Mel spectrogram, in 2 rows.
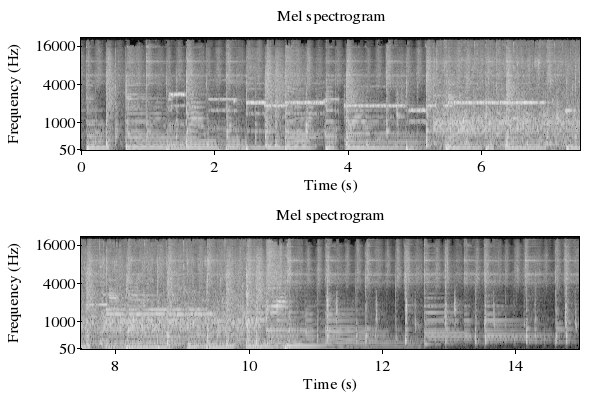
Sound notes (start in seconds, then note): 5.2 running water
